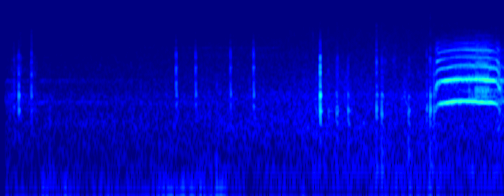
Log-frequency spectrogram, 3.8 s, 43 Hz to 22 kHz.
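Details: A juvenile Common Raven near Cold Springs campground, FR 1012, on 5 July 2014, gives one loud, nasal, harsh call near the end, preceded by a few soft dry clicks and taps.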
